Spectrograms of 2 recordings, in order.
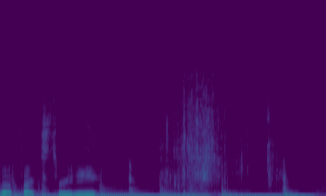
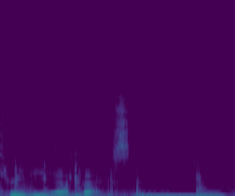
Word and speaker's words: FX3D: So good job FX3D. I said it right. It's not 3D FX.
